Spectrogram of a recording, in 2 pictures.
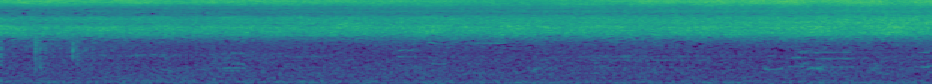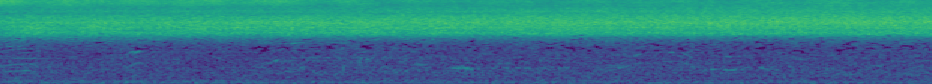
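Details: Cicadas singing on a school playground in high summer, a dense, unbroken, high-pitched hiss that stays steady and loud throughout with no pauses.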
